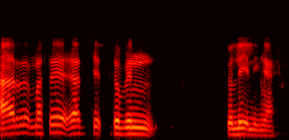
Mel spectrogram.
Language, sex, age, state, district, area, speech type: Santali, male, 18-30, Jharkhand, Seraikela Kharsawan, rural, conversation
